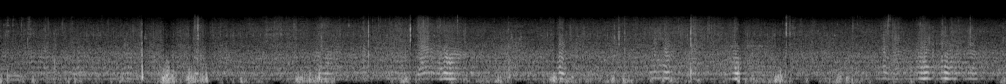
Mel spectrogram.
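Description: Honeybees buzzing steadily over an opened hive full of frames, with a few sharp knocks of the hive being worked.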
